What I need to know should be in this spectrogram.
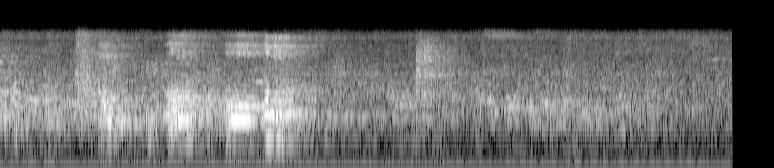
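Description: A crowd murmurs in a large hall.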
